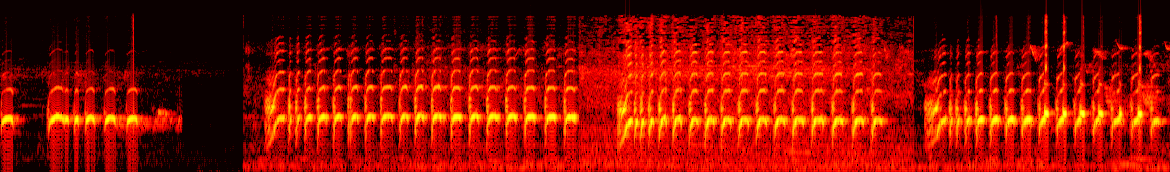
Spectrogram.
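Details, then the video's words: Local female zebra dove calling a male, a lure recording: several long runs of rapid, evenly repeated clipped cooing notes, loud and steady, broken by brief pauses, over a low background hum. "Suara Perkutut Betina Memanggil jantan"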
